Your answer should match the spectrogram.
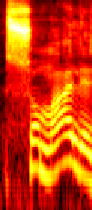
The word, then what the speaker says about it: sommelier: E o senhor é sommelier de profissão?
